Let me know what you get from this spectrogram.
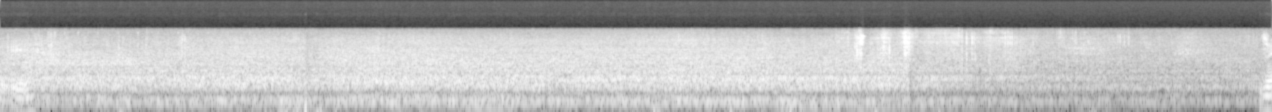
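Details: Calm, non-aggressive European dark bees in a top-bar hive colony inspected in late September; a loud, continuous droning buzz of massed bees throughout, fading slightly toward the end.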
